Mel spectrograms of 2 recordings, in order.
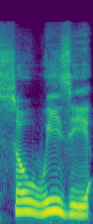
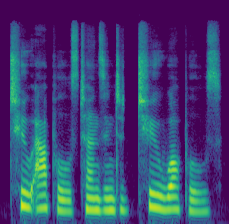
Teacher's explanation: When you have 2 vowels next to each other, the mouth naturally slides in a Y or wah to fill the gap. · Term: glide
